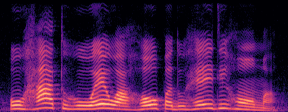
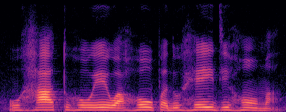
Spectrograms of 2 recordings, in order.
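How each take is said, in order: First: The voice is pitched somewhat higher. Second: The voice is pitched somewhat lower. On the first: "Agora mais fino" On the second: "Um tom mais grosso primeiro"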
